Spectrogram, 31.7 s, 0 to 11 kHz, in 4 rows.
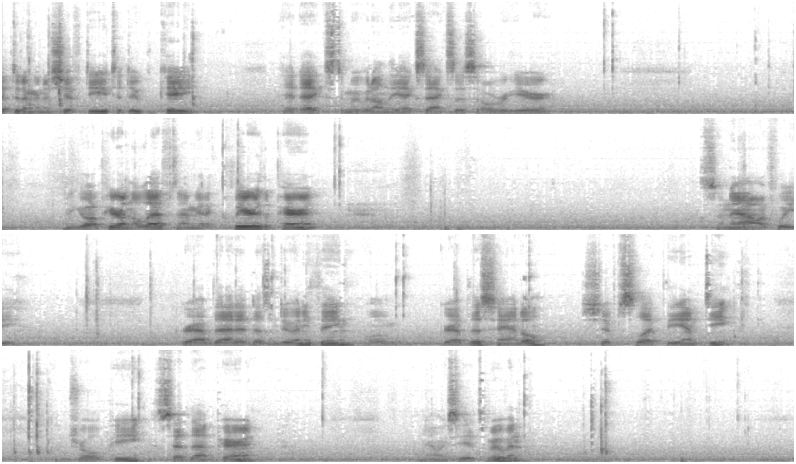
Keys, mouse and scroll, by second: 0.5 shift+d, 6.8-8.7 middle drag, 10.1 click, 16.7 g, 19.8-23.0 right drag, 24.0 ctrl+p, 27.0 click, 29.8 ctrl+z.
